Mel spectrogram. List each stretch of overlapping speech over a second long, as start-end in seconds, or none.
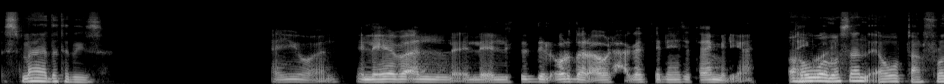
none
